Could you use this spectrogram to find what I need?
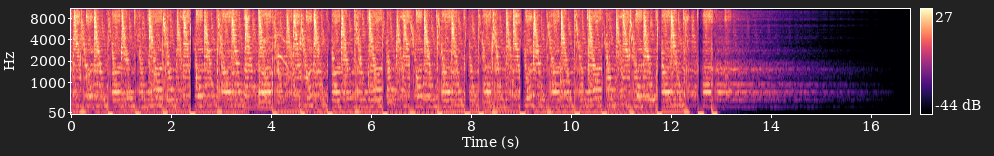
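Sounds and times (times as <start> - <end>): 
slowed funk music: 0.0 - 13.3.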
